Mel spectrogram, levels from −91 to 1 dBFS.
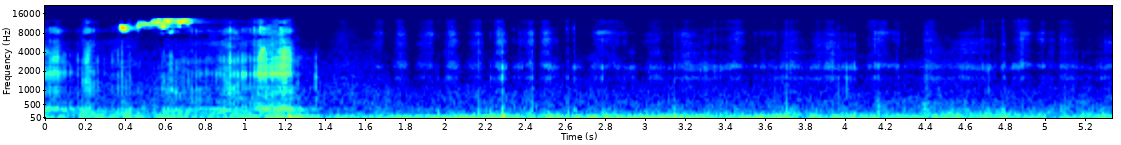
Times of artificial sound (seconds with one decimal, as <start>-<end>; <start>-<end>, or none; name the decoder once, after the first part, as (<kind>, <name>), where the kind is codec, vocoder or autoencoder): none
